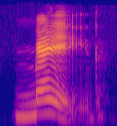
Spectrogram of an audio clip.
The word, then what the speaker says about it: made: but there's an e i see m says um the a says the long a sound the d says d but then there's that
